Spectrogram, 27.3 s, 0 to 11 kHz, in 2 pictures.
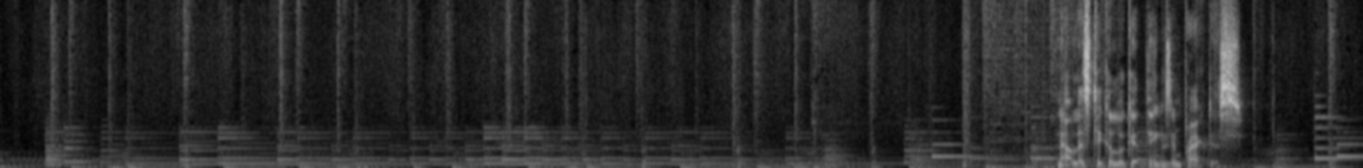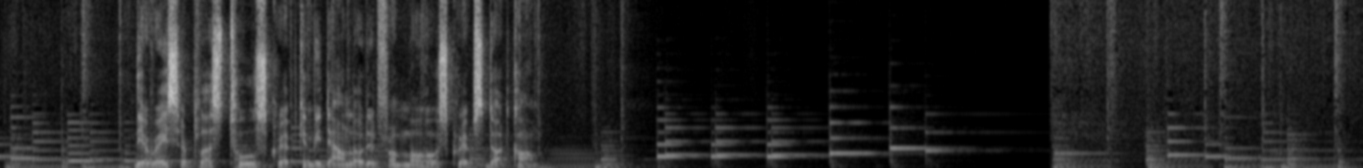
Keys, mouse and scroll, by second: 0.4 Escape, 6.2 click, 7.4 click, 16.9 ctrl+z, 17.3 t, 17.4 BackSpace, 18.5 BackSpace, 20.0 e, 21.4 p, 23.2 Tab, 23.5 t, 24.2 g, 24.5 ctrl+c, 24.5 ctrl+v, 25.8 Escape.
